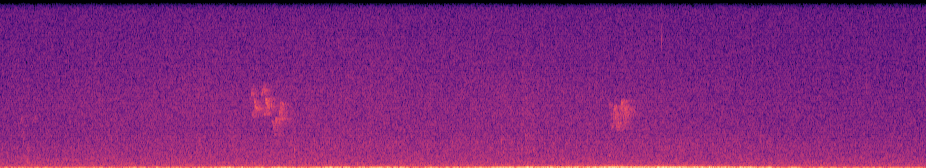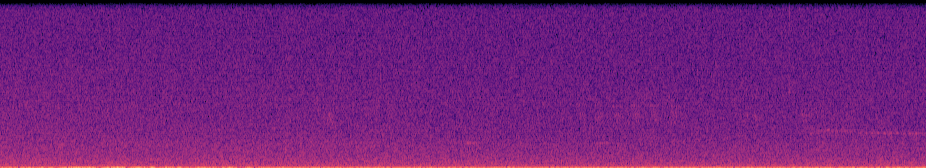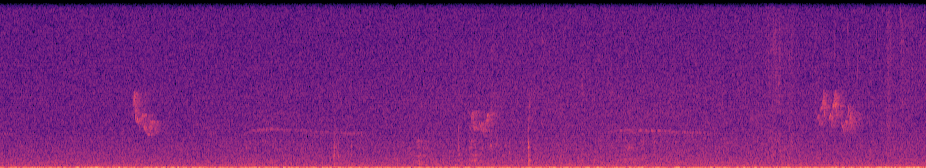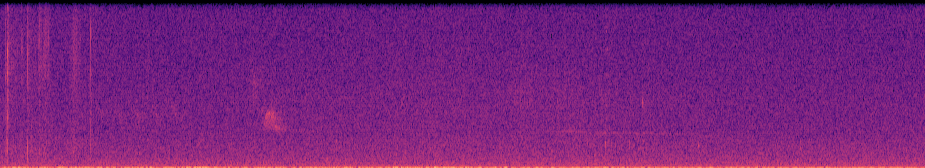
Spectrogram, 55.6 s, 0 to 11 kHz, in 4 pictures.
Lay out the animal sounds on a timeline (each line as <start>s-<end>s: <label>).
0.0s-9.7s: Red-eyed Vireo (Vireo olivaceus)
21.7s-24.5s: Ovenbird (Seiurus aurocapilla)
26.0s-28.0s: American Robin (Turdus migratorius)
28.7s-46.3s: Red-eyed Vireo (Vireo olivaceus)
31.3s-33.3s: American Robin (Turdus migratorius)
36.6s-38.5s: American Robin (Turdus migratorius)
42.5s-44.8s: Ovenbird (Seiurus aurocapilla)
49.7s-51.8s: American Robin (Turdus migratorius)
